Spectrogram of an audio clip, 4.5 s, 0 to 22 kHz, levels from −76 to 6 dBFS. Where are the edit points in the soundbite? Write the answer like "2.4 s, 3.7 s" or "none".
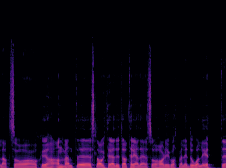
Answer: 3.6 s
